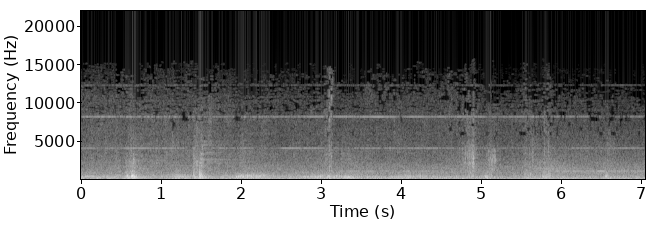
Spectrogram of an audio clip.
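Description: A freight train rumbles slowly past on the tracks.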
